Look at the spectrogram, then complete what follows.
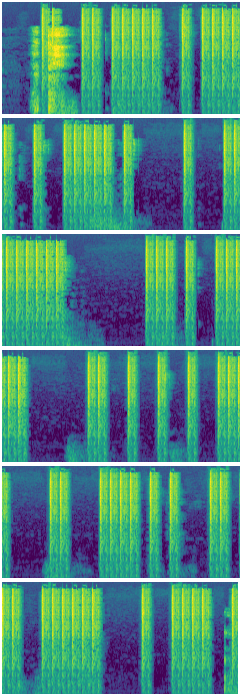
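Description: Computer keyboard typing: bursts of quick keystrokes separated by short pauses.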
